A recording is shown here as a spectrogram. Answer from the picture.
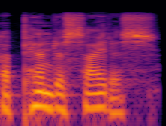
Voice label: "appendicitis", us

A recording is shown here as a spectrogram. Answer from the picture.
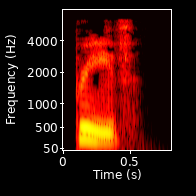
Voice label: "breathe" US

